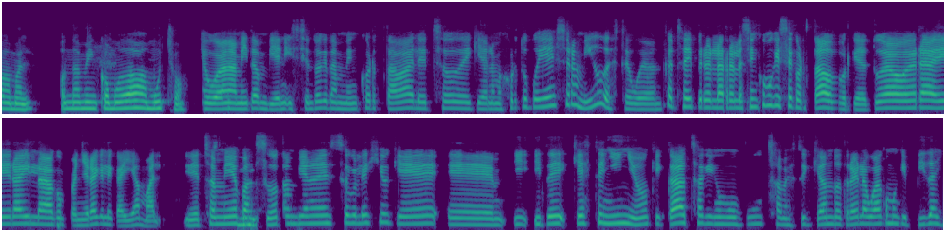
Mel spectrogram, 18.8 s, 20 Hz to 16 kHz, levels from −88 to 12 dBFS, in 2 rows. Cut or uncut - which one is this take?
cut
